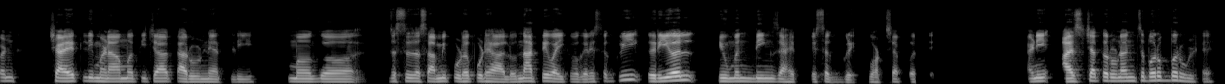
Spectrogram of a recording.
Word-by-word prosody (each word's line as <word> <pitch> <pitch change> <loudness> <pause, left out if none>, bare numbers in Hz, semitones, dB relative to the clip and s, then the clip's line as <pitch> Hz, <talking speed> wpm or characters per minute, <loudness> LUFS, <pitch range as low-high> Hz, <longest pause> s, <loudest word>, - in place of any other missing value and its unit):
पण 165 0 -4 0.4
शाळेतली 150 +2 +5
म्हणा 140 -2 +2
मग 140 0 -2
तिच्या 145 0 0
तारुण्यातली. 125 -2 -3 0.4
मग 135 -1 -2
अ, 130 -1 -1 0.4
जसं-जसं 145 -1 -2
आम्ही 140 +2 0
पुढं-पुढे 140 -1 -2
आलो 125 -2 0
नातेवाईक 145 -3 +1
वगैरे 120 +1 -6
सगळी 160 - -3 0.2
रिअल 180 +8 +7 0.3
ह्युमन 145 -1 0
बीइंग्स 140 -1 0
आहेत 125 -2 -2 0.2
ते - - -6
सगळे 110 -2 -7 0.2
WhatsAppवरती 475 -1 -10 0.9
आणि 150 +3 +4 0.2
आजच्या 140 +4 +5
तरुणांचं 165 +1 +1
बरोबर 185 +1 +1
उलट 140 -4 -7
आहे. - - -12
140 Hz, 135 wpm, -25 LUFS, 130-155 Hz, 0.9 s, रिअल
